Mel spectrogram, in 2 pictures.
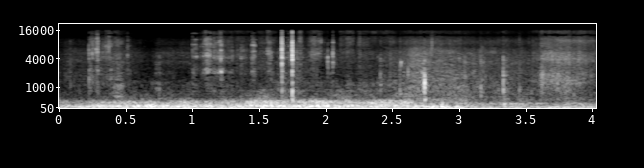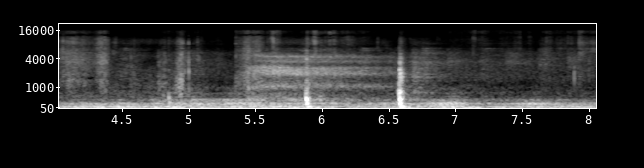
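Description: A small metal hand tool scraping and picking at crumbly rock and grit, with many light clicks and two sharp taps of metal on stone about six seconds in, over a steady low rumble.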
